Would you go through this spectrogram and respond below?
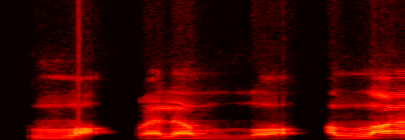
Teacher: അള്ളാ എന്ന് പറയുമ്പോൾ നമ്മുടെ നാവിന്റെ തലപ്പു ഭാഗം പിന്നെ മോണയിൽ ടച്ച് ചെയ്യുമ്പോഴാണ് ള വരുന്നത്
